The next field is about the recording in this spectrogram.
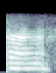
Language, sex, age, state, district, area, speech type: Malayalam, female, 45-60, Kerala, Kozhikode, urban, conversation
